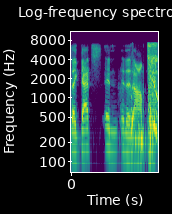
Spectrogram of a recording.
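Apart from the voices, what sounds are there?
sneeze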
